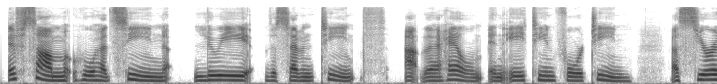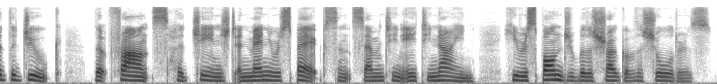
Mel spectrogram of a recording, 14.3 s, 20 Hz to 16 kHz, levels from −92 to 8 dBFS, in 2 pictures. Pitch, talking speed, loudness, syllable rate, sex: 175 Hz, 150 wpm, -20 LUFS, 4.2 syllables/s, female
